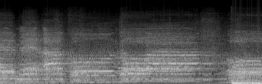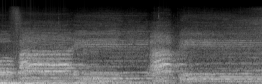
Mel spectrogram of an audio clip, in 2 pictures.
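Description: Soundtrack music of a choir singing long held notes. About halfway through, a deep low bass sound comes in suddenly under the voices.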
